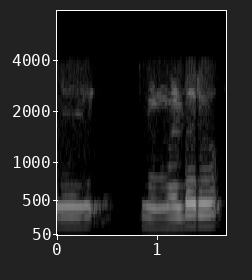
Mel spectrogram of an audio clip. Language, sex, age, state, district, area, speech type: Malayalam, male, 18-30, Kerala, Malappuram, rural, conversation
